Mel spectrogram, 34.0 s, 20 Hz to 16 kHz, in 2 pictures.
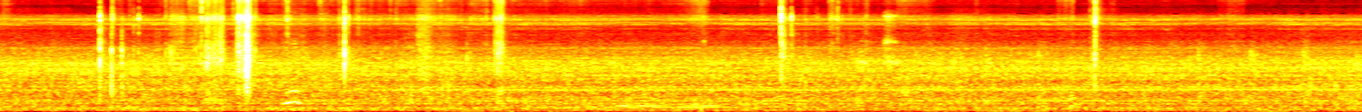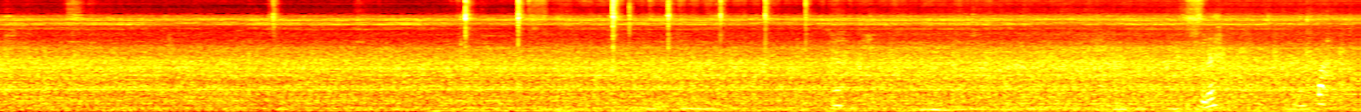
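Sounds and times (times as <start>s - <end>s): faint constant hum: 0.0s - 34.0s.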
